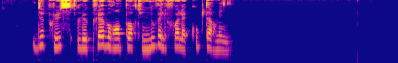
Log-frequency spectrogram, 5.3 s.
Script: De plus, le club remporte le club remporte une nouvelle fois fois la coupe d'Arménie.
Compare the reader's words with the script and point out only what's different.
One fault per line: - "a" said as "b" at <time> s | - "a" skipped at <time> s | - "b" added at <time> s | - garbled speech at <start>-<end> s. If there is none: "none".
- "le club remporte" skipped at 1.9 s
- "fois" skipped at 2.4 s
